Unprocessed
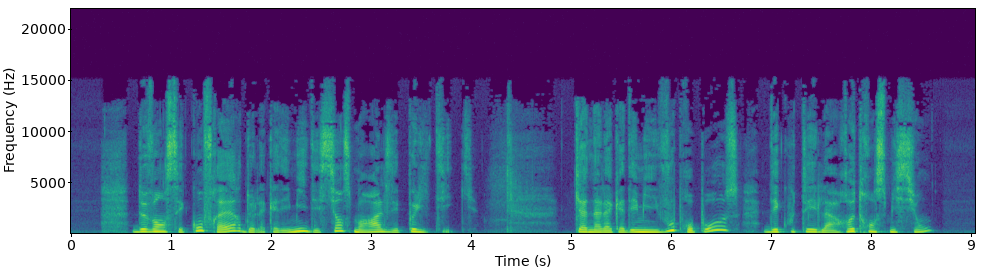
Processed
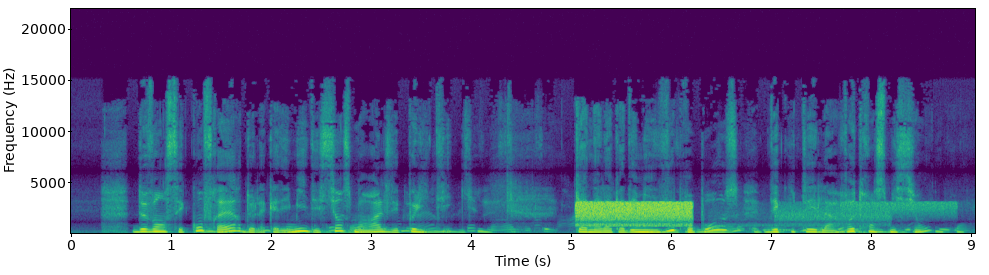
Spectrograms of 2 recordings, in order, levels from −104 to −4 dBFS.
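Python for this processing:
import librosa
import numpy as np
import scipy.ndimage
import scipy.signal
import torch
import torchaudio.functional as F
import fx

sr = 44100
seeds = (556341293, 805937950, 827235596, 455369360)

y = fx.spec_paint(x, sr, seeds[0], shape='noise', start_s=5.04, length_s=1.18, low_hz=760.0, high_hz=3100.0, level_db=-13.0)
y = fx.fixed_phaser(y, sr, hz=2700.0, stages=4)
y = fx.echo_stepped(y, sr, ms=662, hz=190.0, octaves=1.4, feedback_pct=70, wet_db=-11)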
